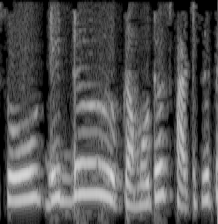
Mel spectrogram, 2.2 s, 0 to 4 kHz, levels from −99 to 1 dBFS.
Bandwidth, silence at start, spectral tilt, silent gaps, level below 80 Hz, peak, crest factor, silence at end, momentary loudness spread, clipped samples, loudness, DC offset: 4 kHz; 0.1 s; -10 dB/octave; none; -68 dBFS; -12 dBFS; 12 dB; 0.05 s; 5 LU; under 0.1%; -25 LUFS; under 0.1%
